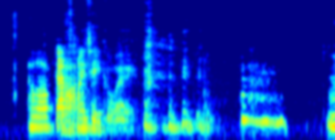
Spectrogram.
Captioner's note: laughs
